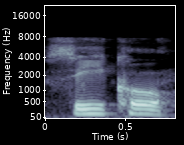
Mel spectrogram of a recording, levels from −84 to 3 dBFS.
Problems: constant background noise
